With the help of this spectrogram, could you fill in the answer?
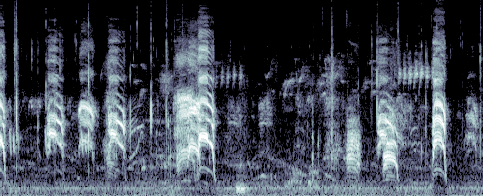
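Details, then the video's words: Crows calling loudly while fighting over food, a chorus of harsh, nasal caws in short bursts from several birds, some overlapping, with brief quieter gaps between them. "Crow birds loudly crowing sounds - কাকের ডাক Crow Sound | Kaka sound and noises of crow birds"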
